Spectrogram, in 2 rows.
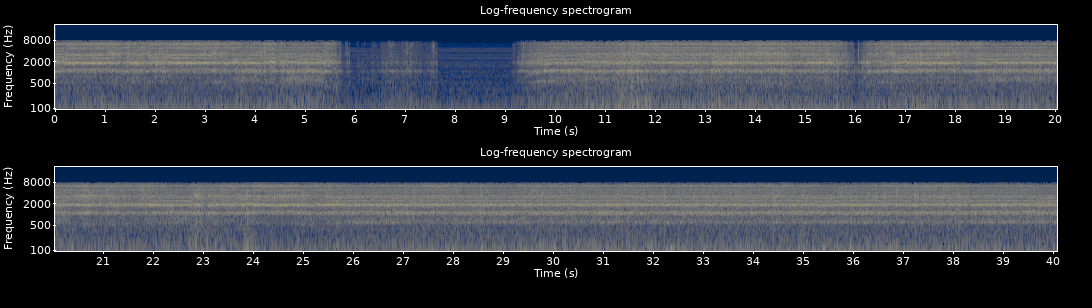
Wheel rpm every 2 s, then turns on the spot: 160, 160, 130, 10, 40, 160, 160, 140, 130, 160, 160, 160, 160, 160, 160, 160, 160, 160, 160, 160.
6-8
